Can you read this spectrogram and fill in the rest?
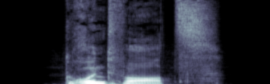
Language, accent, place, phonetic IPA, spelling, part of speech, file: German, Germany, Berlin, [ˈɡʁʊntˌvɔʁt͡s], Grundworts, noun, De-Grundworts.ogg
- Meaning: genitive of Grundwort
